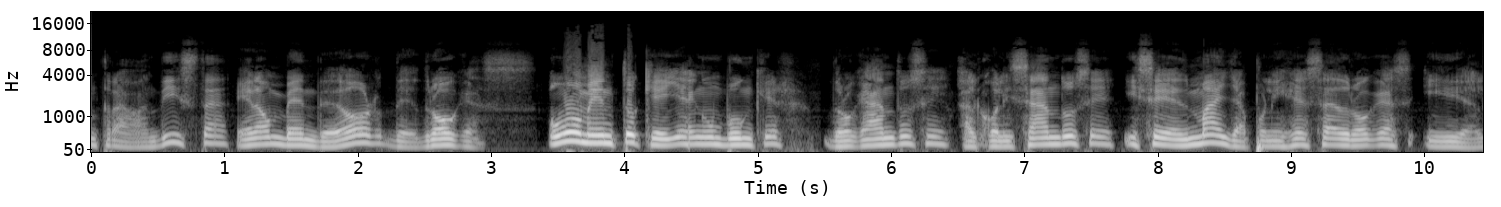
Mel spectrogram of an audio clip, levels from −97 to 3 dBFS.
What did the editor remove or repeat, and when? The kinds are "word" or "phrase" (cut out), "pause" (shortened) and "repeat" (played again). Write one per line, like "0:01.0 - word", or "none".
0:04.5 - word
